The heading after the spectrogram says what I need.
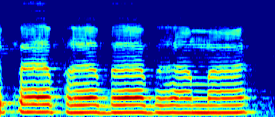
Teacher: इनका उच्चारण करने में आपके दोनों होठों के अलावा और न जीवा का कोई उपयोग था न किसी और कारक का। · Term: ओष्ठ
